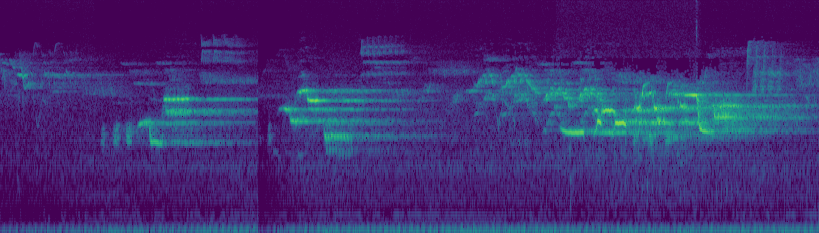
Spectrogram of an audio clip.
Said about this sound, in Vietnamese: Những tiếng hót du dương hay ríu rít khác nhau của bầy chim phá tan đi bầu không khí tĩnh mịch của buổi trưa hè và giúp cho tôi thêm sức sống mãnh liệt.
